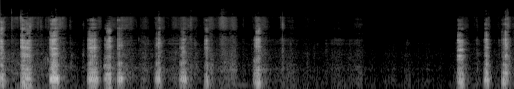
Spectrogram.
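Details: Pig giving rapid rough grunts, roughly two per second for about six seconds, then a pause and a fresh burst of three grunts.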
